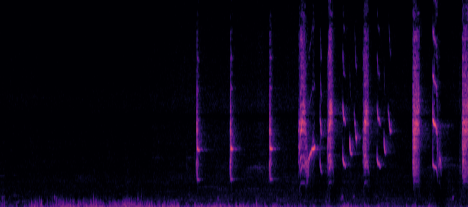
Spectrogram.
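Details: Long-tailed shrike singing: after about three seconds of low background rumble, sharp high chips come every half second, then a rapid run of clipped, scratchy notes and bursts to the end.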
